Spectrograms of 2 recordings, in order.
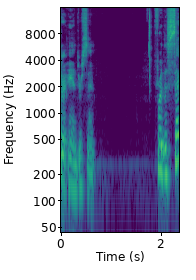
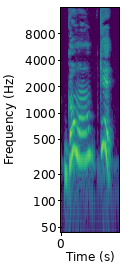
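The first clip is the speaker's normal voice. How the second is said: shooing; 8 semitones higher, 6 dB louder than usual. A narrator's reading. Man shoos children away.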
